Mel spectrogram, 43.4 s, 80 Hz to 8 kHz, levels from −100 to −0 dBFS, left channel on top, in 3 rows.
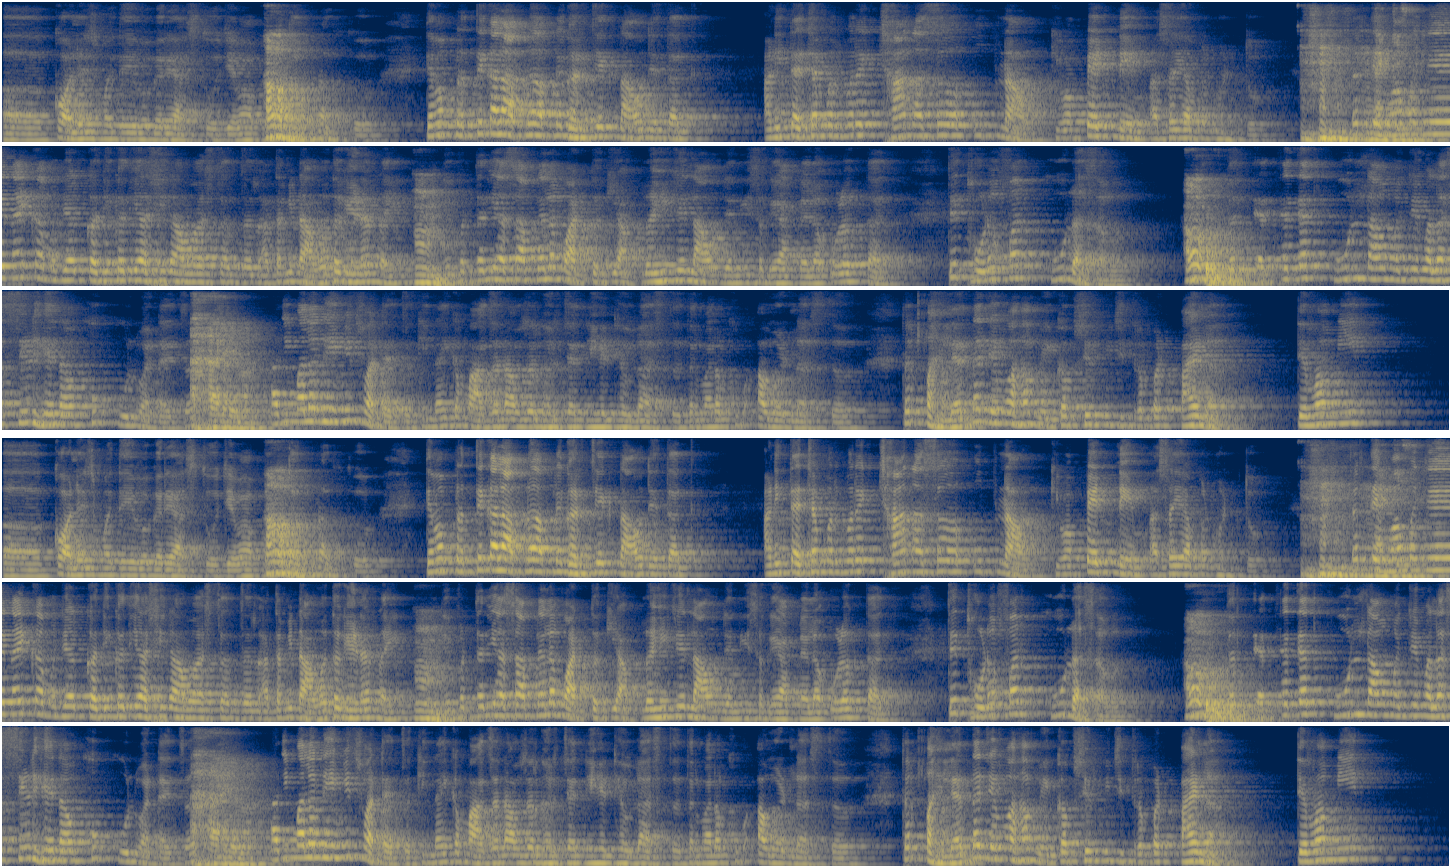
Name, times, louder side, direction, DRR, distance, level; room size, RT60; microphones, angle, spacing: voice 1, 0.0-3.7 4.2-6.8 7.6-12.6 13.5-23.3 23.9-24.7 25.0-25.7 27.0-30.9 31.6-37.4 38.0-41.2 41.9-42.6, right 2 dB, 50° right, 3 dB, 1.7 m, -28 dB
voice 2, 2.6-3.0 13.0-13.8 18.6-18.9 26.3-26.8 30.8-31.5, left 2 dB, 80° left, -1 dB, 4.8 m, -23 dB
11.0 x 7.4 x 9.7 m, 1.2 s
head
